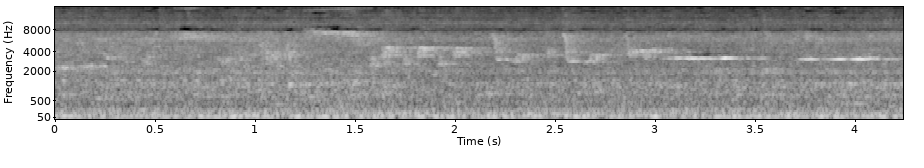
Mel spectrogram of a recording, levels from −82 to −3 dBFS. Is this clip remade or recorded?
remade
